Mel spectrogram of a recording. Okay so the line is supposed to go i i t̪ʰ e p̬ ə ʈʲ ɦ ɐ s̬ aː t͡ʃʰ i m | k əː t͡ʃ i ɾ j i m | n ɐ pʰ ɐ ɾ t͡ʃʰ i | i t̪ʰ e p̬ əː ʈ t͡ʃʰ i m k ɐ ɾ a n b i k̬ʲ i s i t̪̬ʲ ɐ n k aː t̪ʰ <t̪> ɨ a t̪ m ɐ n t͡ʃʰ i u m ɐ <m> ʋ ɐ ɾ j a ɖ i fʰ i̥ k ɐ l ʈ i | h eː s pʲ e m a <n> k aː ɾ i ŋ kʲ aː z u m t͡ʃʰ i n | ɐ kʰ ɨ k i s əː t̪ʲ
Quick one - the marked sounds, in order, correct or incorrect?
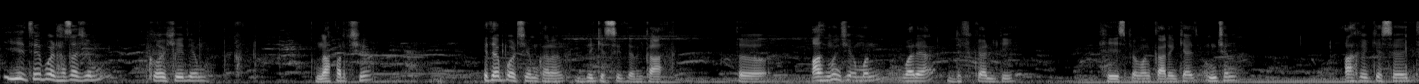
correct, incorrect, correct

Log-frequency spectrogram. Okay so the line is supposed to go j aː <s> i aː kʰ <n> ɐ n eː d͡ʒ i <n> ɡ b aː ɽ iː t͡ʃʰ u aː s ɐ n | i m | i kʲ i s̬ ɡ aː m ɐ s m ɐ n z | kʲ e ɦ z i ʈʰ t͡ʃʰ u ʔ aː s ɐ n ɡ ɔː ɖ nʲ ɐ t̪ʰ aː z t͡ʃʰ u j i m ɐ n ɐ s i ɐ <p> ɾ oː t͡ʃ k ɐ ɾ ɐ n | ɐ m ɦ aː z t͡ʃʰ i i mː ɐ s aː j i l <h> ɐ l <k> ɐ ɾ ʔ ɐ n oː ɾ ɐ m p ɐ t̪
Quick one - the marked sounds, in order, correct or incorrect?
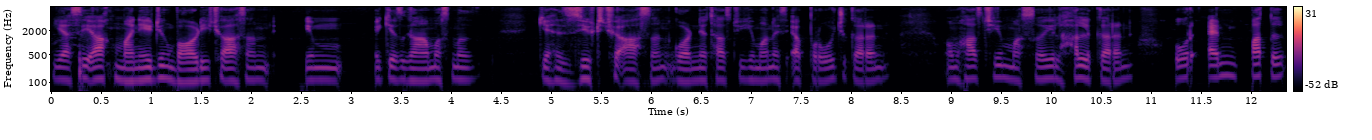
correct, incorrect, incorrect, correct, correct, correct

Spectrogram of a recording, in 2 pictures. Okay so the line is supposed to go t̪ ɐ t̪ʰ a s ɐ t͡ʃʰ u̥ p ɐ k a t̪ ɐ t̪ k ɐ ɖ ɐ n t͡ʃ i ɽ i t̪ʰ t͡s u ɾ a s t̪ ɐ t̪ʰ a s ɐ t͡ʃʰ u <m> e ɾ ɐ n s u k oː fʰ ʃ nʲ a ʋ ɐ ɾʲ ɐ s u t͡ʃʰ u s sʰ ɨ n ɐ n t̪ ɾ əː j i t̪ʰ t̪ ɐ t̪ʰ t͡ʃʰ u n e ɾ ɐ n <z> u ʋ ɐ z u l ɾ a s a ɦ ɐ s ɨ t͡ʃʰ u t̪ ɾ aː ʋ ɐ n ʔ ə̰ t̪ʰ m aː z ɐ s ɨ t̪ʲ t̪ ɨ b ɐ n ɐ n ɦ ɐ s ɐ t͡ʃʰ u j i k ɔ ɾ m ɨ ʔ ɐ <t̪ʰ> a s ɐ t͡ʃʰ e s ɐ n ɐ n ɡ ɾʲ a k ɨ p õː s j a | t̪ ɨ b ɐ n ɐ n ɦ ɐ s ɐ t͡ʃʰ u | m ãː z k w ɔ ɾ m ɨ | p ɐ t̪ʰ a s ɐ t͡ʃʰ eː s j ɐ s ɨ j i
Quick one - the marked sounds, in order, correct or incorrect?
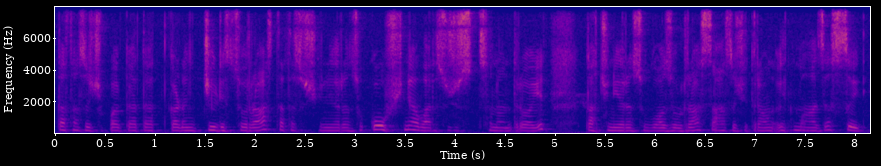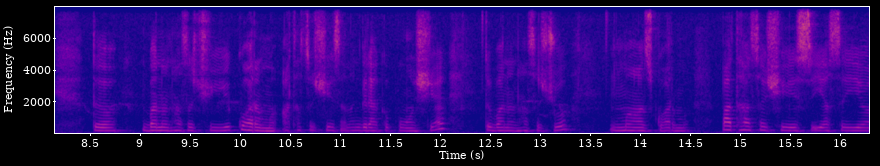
incorrect, incorrect, correct

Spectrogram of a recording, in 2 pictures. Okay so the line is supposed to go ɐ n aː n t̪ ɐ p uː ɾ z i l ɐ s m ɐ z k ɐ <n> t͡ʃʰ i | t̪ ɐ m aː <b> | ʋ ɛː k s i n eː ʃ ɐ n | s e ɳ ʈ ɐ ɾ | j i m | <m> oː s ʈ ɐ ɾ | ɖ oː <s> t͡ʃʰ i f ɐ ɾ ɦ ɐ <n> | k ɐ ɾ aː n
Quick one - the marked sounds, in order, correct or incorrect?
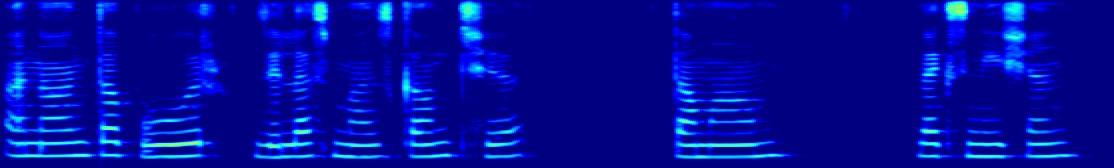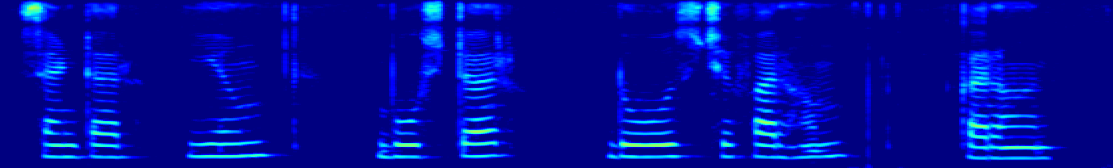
incorrect, incorrect, incorrect, incorrect, incorrect

